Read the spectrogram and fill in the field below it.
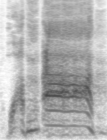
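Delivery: high, loud frightened cry of Why, Ah; scream in a scary movie. Retold or imitated. Pastor replaying his own yelling during a movie, high loud shriek. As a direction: shriek at the screen. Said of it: "I talk in movies".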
